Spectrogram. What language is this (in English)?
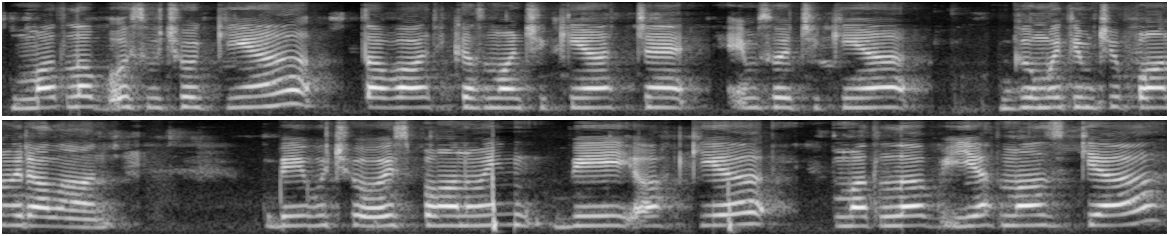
Kashmiri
